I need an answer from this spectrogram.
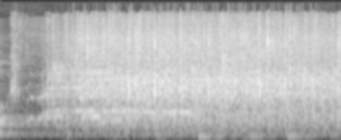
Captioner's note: audience applauding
